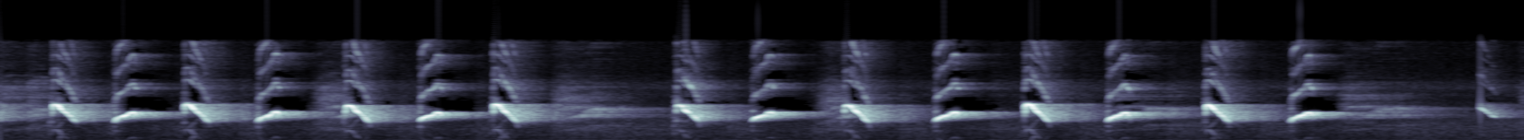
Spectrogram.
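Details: Olive-backed sunbird singing gacor ngalas ngeplong at night, a lure calling other sunbirds: insistent shrill downslurred notes repeated quickly and evenly, a short gap, then a final note.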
